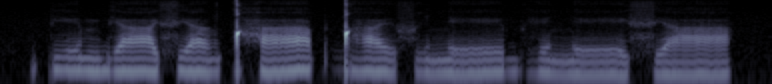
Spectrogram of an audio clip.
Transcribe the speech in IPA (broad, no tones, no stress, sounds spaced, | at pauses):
pʲ eː m bʲ aː fʲ aː ɳ ǃʰ aː p ɡ͡ǃ aː ɪ̯ f i n eː bʱ e n eː fʲ a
